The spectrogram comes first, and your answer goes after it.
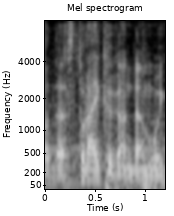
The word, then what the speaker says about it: Gundam: pronunciation for that word gandam but like I said before if you actually read the Katakana pronunciation for it it's actually gandamu so I think what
